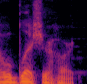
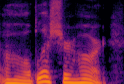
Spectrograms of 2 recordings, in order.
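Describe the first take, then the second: First: It sounds sarcastic and condescending. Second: It sounds sincere and warmly grateful.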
